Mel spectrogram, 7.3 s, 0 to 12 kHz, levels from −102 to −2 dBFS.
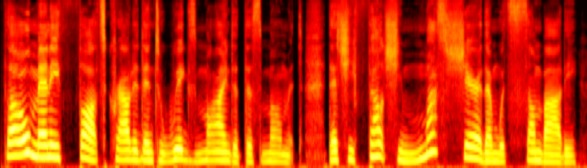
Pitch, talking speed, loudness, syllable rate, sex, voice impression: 190 Hz, 155 wpm, -20 LUFS, 4.2 syllables/s, female, slightly feminine, very adult-like, clear, slightly sincere, slightly unique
